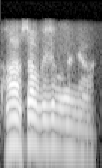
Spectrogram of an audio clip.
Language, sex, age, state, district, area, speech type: Bengali, male, 60+, West Bengal, Uttar Dinajpur, urban, conversation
